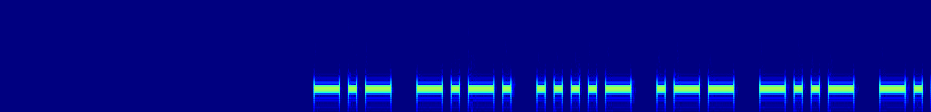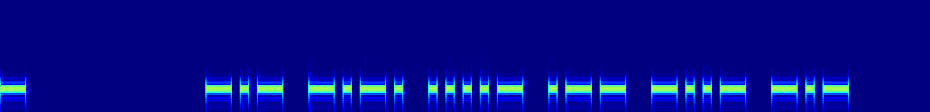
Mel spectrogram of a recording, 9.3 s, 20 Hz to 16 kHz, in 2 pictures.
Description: Morse code, heard as a keyed tone, about 28 wpm, 700 Hz. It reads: KC4WXK KC4WXK
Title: USA Call Signs - 6 Characters - Repeated 3x - 28wpm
